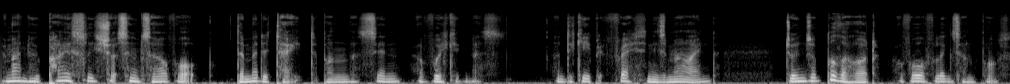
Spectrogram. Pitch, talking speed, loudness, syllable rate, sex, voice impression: 125 Hz, 165 wpm, -20 LUFS, 5.0 syllables/s, male, masculine, adult-like, slightly muffled, slightly refreshing, sincere, calm, slightly sweet, kind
